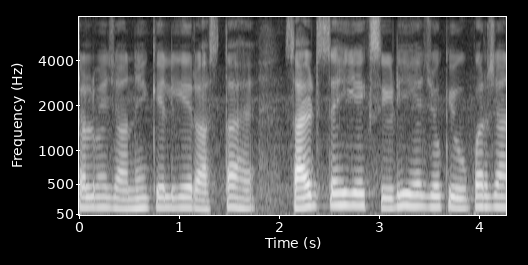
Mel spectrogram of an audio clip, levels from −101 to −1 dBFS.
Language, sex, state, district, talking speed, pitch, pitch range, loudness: Hindi, male, Madhya Pradesh, Umaria, 255 wpm, 150 Hz, 145-160 Hz, -18 LUFS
